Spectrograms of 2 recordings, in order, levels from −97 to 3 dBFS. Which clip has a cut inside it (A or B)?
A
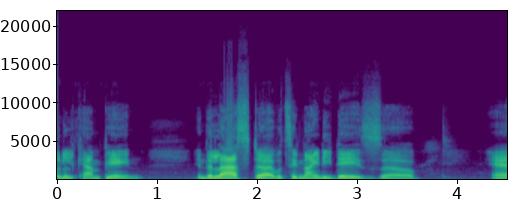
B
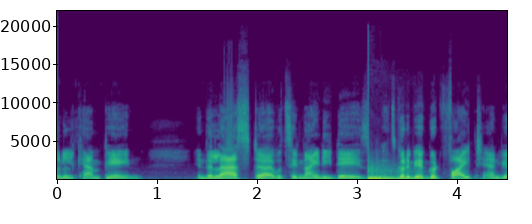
B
